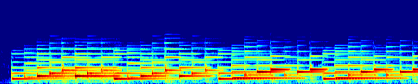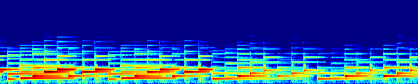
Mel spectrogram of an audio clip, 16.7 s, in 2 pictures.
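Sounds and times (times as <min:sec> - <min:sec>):
prelude in C major: 0:00.1 - 0:16.7.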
